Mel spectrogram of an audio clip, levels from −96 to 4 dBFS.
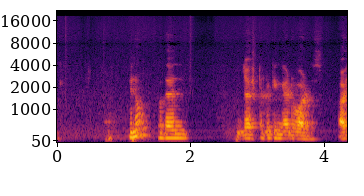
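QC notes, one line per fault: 2.0–2.5 s and 3.86–4.23 s, speech suppressed in double talk: the speech sinks by around 10 dB in the first stretch and nearer 15 dB in the second, the first lasting roughly half a second and the second about 0.4 s. The likely cause is an echo canceller treating overlapping far-end talk as echo and attenuating the whole signal. Unlike a packet dropout, the speech dips, thins or cuts out in pieces during overlapping talk, and unlike gain pumping, the dips follow overlapping talk rather than loud sounds.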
